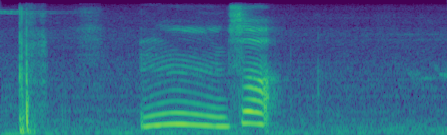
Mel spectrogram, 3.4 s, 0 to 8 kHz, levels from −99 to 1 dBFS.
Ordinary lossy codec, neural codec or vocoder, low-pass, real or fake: none; none; 7.2 kHz; real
